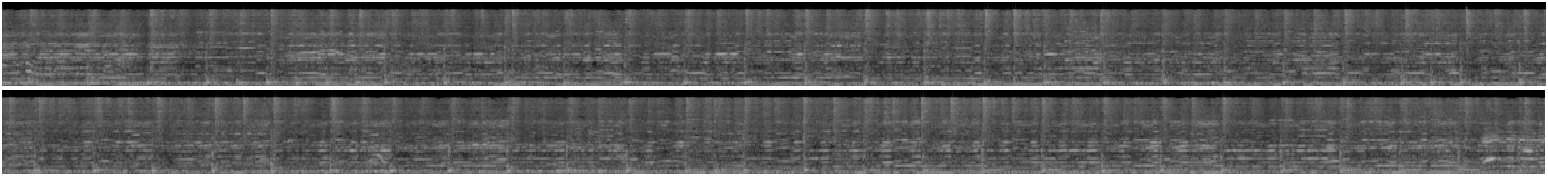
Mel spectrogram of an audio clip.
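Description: Live pizzica folk music in an instrumental passage: accordion and fiddle playing the melody over a fast, steady tambourine beat.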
